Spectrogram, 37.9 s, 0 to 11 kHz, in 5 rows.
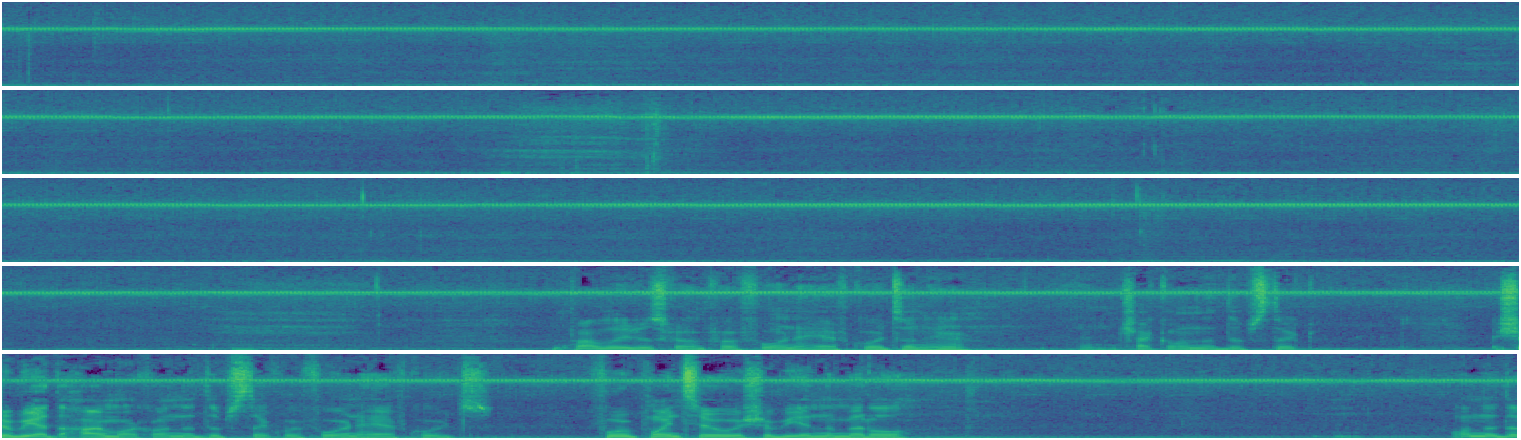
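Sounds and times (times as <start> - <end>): low steady hum: 0.0 - 3.1, 25.5 - 37.9
crickets trilling: 0.0 - 37.9.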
